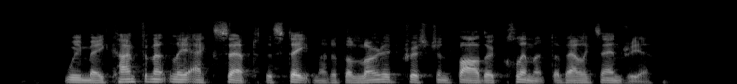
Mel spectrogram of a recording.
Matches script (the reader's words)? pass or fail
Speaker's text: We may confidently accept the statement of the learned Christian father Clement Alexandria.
fail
